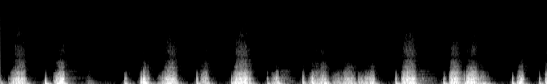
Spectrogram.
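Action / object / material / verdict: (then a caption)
scrape / metal pen nib on a paper page / paper / none. A Brause Cito Fein steel dip pen nib scratches across a flat white paper notebook page while writing handwritten Korean lines. The sound is a quick series of short, dry, rasping pen strokes separated by brief silences, each stopping dead with no ring.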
